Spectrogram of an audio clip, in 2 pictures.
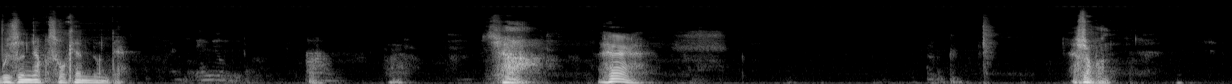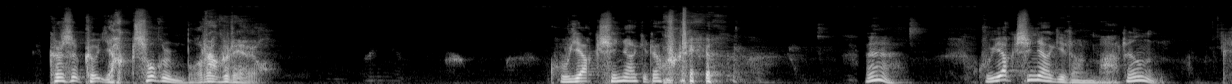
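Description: An elderly man speaks with animation through a headset microphone, in short bursts with pauses.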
